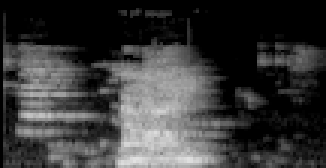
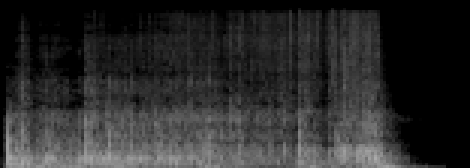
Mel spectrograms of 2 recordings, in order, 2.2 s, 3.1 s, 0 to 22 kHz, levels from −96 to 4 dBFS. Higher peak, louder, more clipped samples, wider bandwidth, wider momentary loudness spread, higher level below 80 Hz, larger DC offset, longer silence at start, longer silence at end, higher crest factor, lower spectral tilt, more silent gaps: first, -2 dBFS vs -16 dBFS; first, -14 LUFS vs -41 LUFS; neither; second, 7.4 kHz vs 16.5 kHz; first, 17 LU vs 10 LU; about the same, -54 dBFS vs -50 dBFS; neither; about the same, 0.15 s vs 0.05 s; first, 0.75 s vs 0.45 s; second, 16 dB vs 24 dB; about the same, -6.5 dB/octave vs -7.5 dB/octave; neither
